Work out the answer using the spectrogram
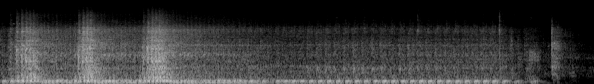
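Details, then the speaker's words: Yamaha XMAX 300 scooter that was hard to start, stumbled and wouldn't idle, after home repair: three quick throttle blips then a steady, even idle putter before shutoff, normal idle. "ได้แล้วครับเดินเบาได้ปกติเหมือนได้ด้วย"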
